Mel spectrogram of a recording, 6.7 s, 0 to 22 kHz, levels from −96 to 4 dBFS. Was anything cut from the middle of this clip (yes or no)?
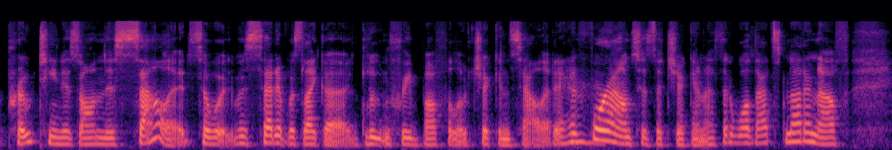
no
